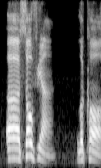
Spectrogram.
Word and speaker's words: Sophian Lacal: Let's go with, Lacal. Yes, sir. Say that for me. Pronounce that for me. Sophian Lacal.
